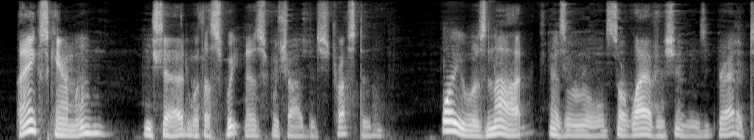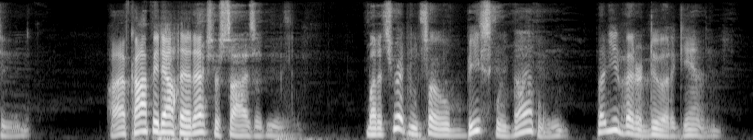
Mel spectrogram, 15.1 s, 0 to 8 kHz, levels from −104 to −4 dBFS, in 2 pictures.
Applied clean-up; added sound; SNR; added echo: neural mask model DeepFilterNet 3.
